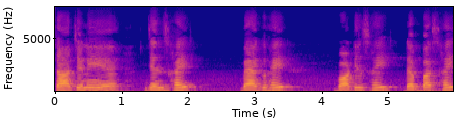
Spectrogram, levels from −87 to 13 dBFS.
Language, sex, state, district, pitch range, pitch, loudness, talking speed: Hindi, female, Chandigarh, Chandigarh, 200-240 Hz, 220 Hz, -20 LUFS, 80 wpm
